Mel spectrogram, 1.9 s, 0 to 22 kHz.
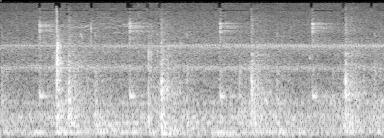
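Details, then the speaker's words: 1964 Chevy Nova dash-button windshield washer pump with no fluid: dry pump clacks in quick sharp bursts about twice a second; normal washer pump operation. "And this button right here is what does the windshield washer. And it's like a clickety-clack pump. You hear it kind of whack."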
